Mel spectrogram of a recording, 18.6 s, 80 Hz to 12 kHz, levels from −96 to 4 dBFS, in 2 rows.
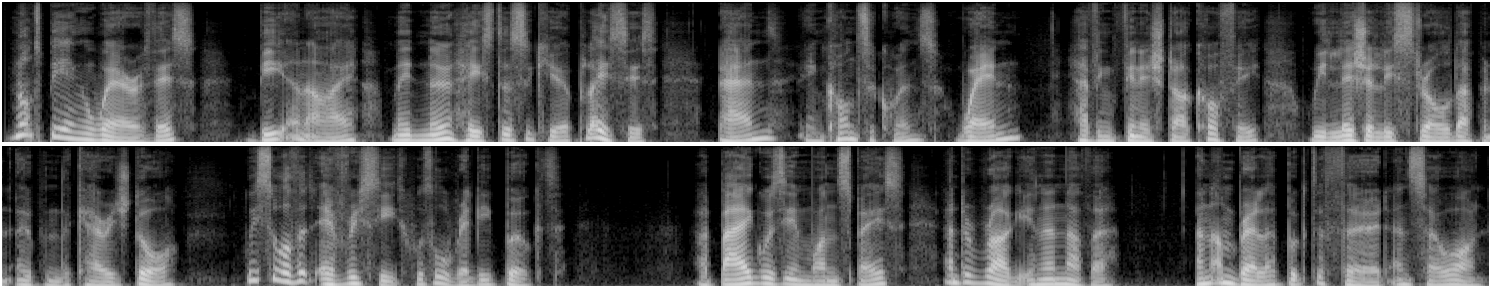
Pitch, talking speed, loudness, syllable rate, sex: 120 Hz, 185 wpm, -21 LUFS, 6.1 syllables/s, male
